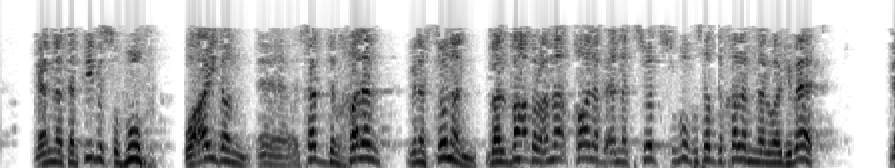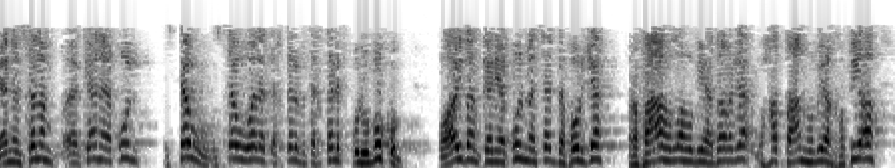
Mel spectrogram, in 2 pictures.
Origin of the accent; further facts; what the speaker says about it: Alexandria, Alexandria Governorate, Egypt; ما معنى التعصب في طلب العلم عندنا في الإسكندرية؟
